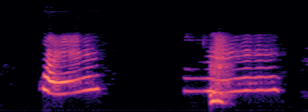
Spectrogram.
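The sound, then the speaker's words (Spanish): A voice imitates a tomcat's caterwaul with two drawn-out, wavering yowls about a second apart, fairly loud. The second cry is longer, with a rising, strained start. “Escucho así como al lado un weón así”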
